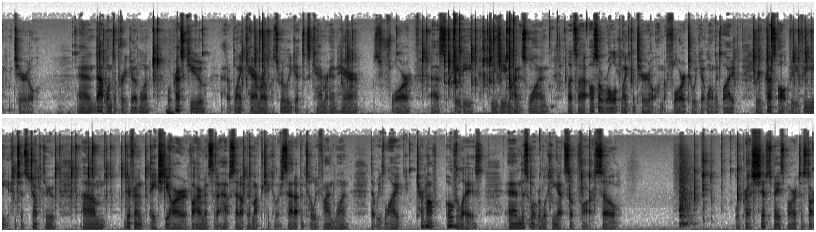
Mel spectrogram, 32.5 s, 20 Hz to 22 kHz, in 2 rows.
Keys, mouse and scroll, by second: 1.0-1.7 scroll up 1, 1.7 click, 2.0 scroll down 2, 2.4 middle click, 3.0-4.2 scroll down 1, 4.2 click, 4.9 scroll up 2, 6.4 click, 6.8 scroll down 2, 8.0 click, 12.7 click, 13.0-13.9 scroll up 4, 13.9-14.5 scroll down 1, 14.5 click, 22.1 click, 24.6 click, 25.5 click, 26.0-26.6 scroll up 1, 26.6-27.1 scroll up 2, 31.1 click.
